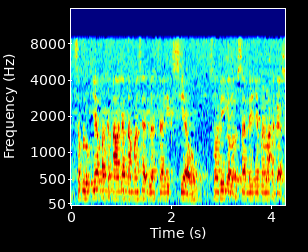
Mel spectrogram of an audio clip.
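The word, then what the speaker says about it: Felix Siauw: Sebelumnya perkenalkan, nama saya adalah Felix Xiao. Sorry kalau seandainya memang agak sulit diucapkan, memang bukan disetting untuk lidah orang Indonesia.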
